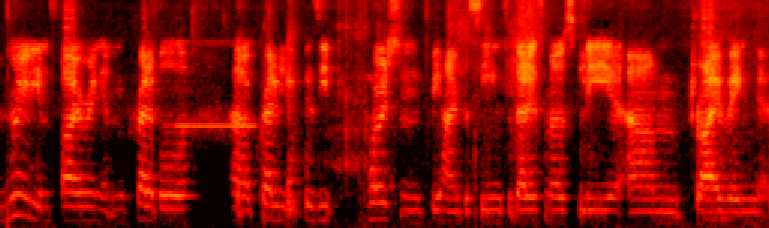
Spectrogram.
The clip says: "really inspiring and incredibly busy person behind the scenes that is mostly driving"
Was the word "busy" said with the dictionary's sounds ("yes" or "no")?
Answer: yes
